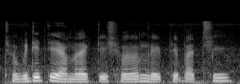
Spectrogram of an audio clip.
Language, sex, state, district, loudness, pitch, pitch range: Bengali, male, West Bengal, Cooch Behar, -16 LUFS, 125 Hz, 120-155 Hz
